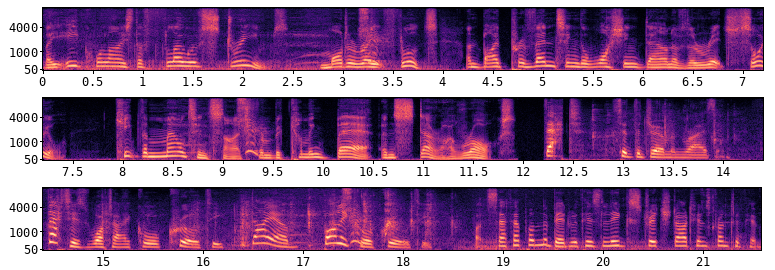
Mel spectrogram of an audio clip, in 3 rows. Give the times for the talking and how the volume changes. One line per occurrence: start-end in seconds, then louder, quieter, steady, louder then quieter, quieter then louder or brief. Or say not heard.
0.0-21.5 steady.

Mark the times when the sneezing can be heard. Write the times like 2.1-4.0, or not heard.
2.5-3.5, 8.4-9.4, 16.7-17.7.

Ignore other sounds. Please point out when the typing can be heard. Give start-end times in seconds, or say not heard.
not heard.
